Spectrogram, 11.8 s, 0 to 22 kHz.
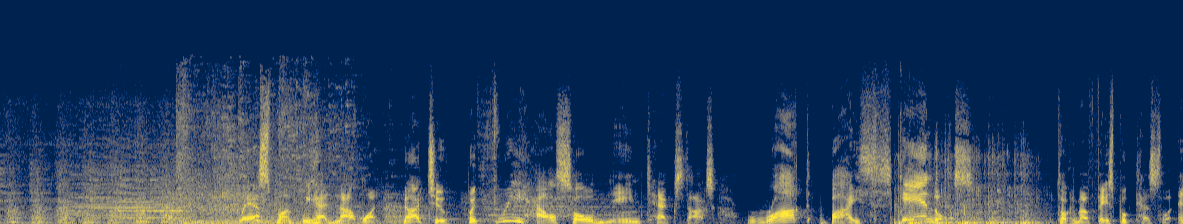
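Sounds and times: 
rhythmic chuffing of a steam train: 0.0 - 2.0
speech: 2.4 - 9.9, 10.6 - 11.8.

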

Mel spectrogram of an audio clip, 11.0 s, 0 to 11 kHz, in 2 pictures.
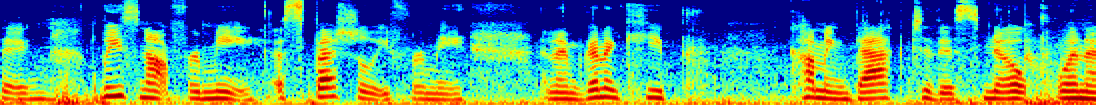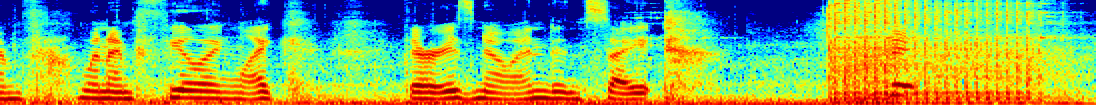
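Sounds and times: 
speech: 0.0 - 9.1, 9.9 - 10.2
low rumble: 0.0 - 10.6
jackhammer pounding outside: 9.5 - 10.9.

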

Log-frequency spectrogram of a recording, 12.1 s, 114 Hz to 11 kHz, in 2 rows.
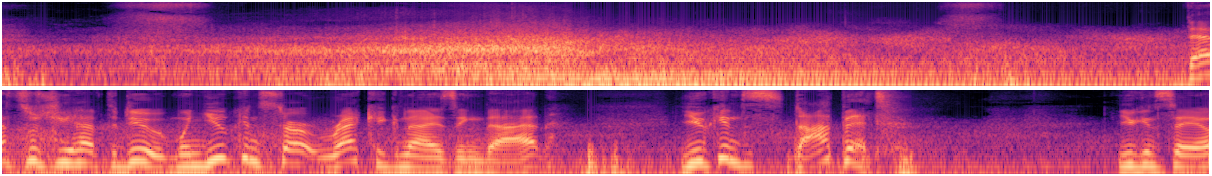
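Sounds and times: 
car passing by: 0.4 - 8.0
speech: 5.9 - 10.7, 11.6 - 12.0.

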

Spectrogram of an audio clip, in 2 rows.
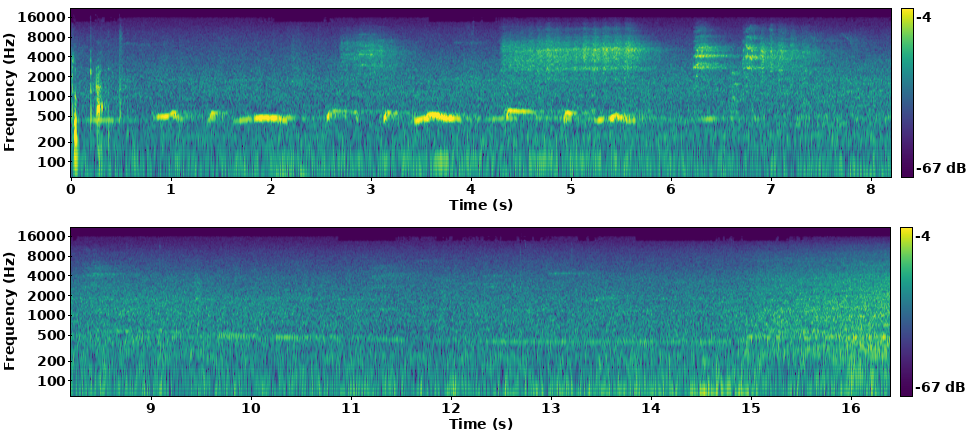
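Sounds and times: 
speech: 0.0 - 0.3
steady outdoor hum: 0.0 - 16.3
small birds calling at a street corner: 0.3 - 8.7.

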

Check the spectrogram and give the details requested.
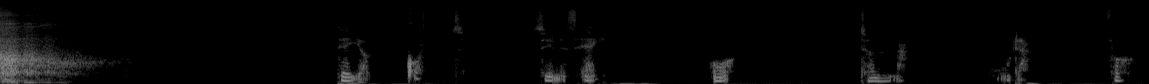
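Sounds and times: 
slow deliberate exhale during breathing exercise: 0.0 - 1.3
speech: 3.4 - 4.7, 5.4 - 6.1, 7.1 - 7.4, 8.6 - 9.1, 10.0 - 10.4, 11.1 - 11.4.

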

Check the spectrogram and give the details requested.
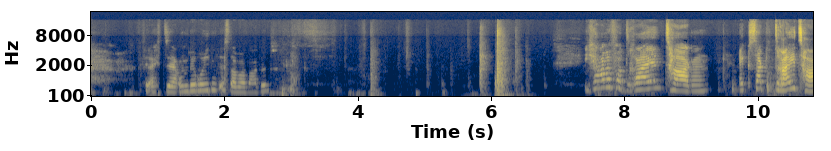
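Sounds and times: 
speech: 0.8 - 3.2, 7.5 - 10.8
door thudding and rattling as it closes fully: 6.0 - 6.5.

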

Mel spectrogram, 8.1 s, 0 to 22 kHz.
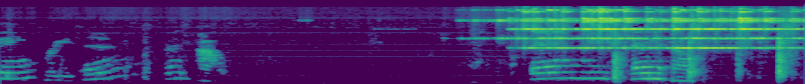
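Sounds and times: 
person talking: 0.0 - 2.3, 5.3 - 7.1
relaxing bells ringing during a guided breathing session: 4.6 - 8.0.

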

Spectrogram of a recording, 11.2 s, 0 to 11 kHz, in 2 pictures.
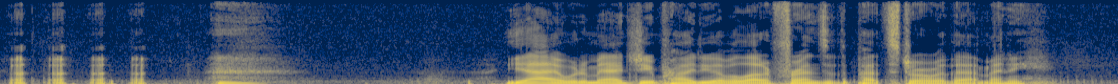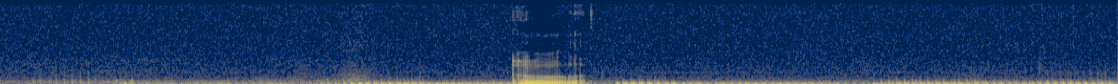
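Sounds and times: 
speech: 2.6 - 5.4
cat's deep steady purr: 5.8 - 11.1.

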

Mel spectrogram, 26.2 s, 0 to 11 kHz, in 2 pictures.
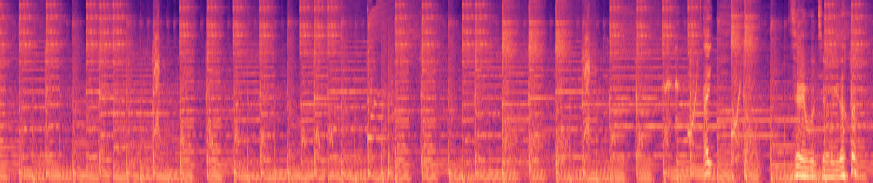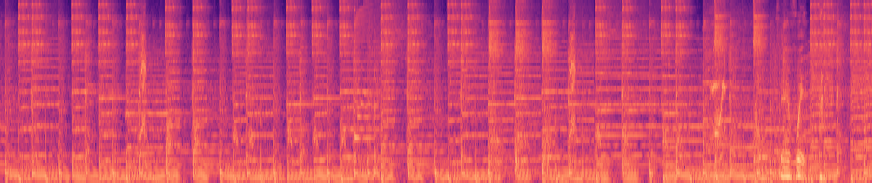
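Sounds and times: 
loud busy upbeat video game music with a punchy beat: 0.0 - 26.1
speech: 10.6 - 10.8, 11.9 - 13.1, 25.0 - 25.4
cartoonish frog croak sound effect in a video game: 23.8 - 24.0.

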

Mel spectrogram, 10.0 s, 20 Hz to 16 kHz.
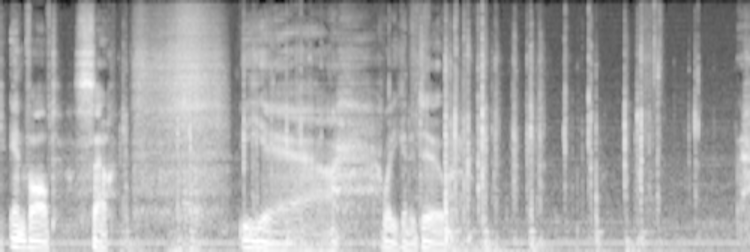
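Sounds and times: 
speech: 0.1 - 2.0, 3.2 - 6.6
typing on a computer keyboard: 5.6 - 9.4.

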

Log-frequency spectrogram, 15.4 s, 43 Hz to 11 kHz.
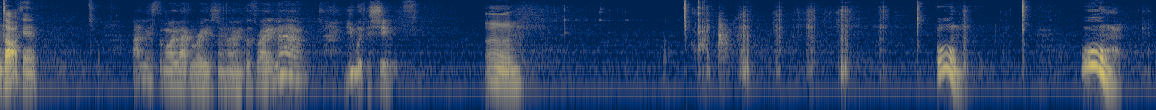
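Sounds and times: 
speech: 0.0 - 0.6, 1.8 - 5.4, 6.4 - 7.1, 12.5 - 13.0, 14.4 - 15.0
low steady hum: 0.0 - 15.4
crunching of ice cubes being chewed: 9.1 - 13.7.

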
